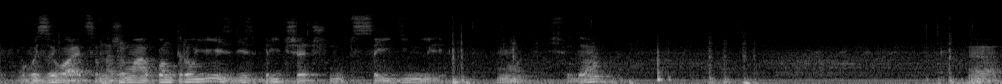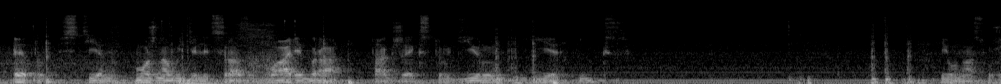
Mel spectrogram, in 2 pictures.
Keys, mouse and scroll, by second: 1.1 ctrl+e, 4.9-6.1 middle drag, 6.1-8.0 right drag, 7.2 e, 9.9-11.5 middle drag, 11.9-14.7 right drag, 15.1 e, 18.8 e.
